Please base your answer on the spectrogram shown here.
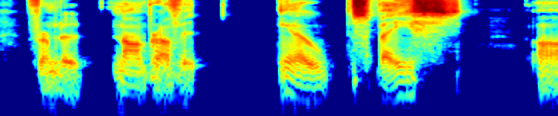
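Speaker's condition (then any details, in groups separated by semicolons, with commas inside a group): Spastic quadriplegic cerebral palsy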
